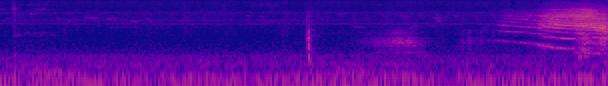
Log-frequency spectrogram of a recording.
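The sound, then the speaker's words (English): A door opens with a sharp click midway, then a rising, swelling whoosh near the end, all over a steady low rumble of background noise. “I like the door. They got good doors on Bajor.”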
